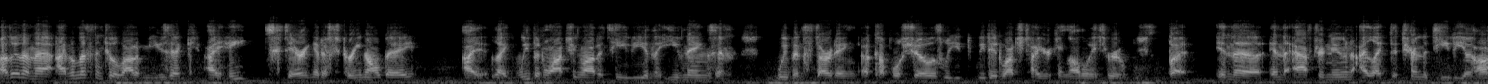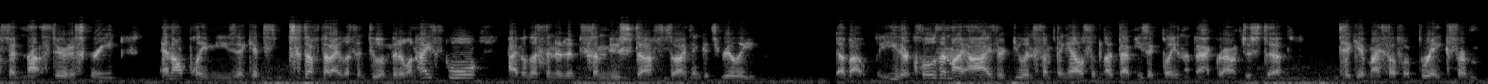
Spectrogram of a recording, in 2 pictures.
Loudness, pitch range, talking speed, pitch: -28 LUFS, 80-110 Hz, 240 wpm, 80 Hz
